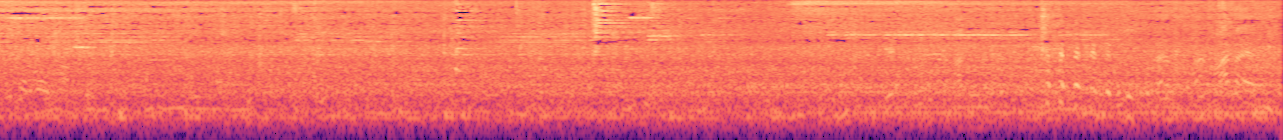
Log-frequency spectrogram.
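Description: Humsafar Express passenger coaches rolling slowly past on the rails as the train pulls out, giving a steady rumble of wheels on track. There are two sharp clicks, about four and a half and six seconds in.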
